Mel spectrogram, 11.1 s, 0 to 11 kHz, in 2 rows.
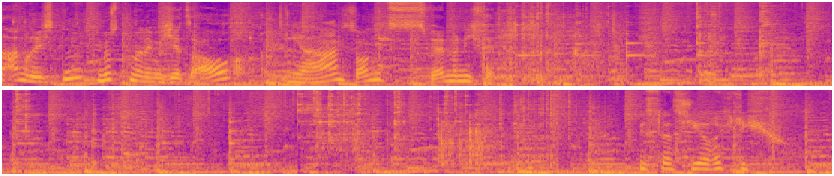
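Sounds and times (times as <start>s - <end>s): background music: 0.0s - 11.0s
utensils clinking on pots: 0.7s - 10.0s
pancake sizzling in a frying pan: 0.7s - 10.6s.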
